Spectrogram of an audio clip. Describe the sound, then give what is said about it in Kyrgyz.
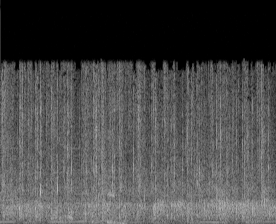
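Applause from a television studio audience seeing off a departing presenter: a dense, continuous patter of many hands clapping, holding at a steady, fairly loud level from start to finish without a break. “Буга чейин азаттыкты алып барып жүргөн биздин алып баруучубузду кол чаап узатканда.”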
